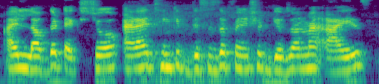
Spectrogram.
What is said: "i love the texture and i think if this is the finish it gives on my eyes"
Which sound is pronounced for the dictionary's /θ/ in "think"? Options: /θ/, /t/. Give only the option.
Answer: /t/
